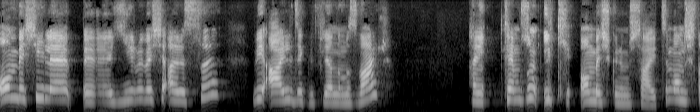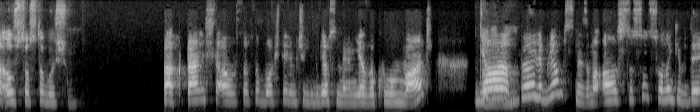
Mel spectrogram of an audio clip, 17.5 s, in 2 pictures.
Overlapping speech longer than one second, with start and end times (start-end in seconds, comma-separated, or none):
none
